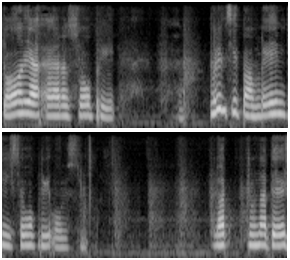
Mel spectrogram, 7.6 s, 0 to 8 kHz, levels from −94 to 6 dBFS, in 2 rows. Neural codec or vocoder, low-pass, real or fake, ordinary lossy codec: codec, 16 kHz in and 24 kHz out, 0.6 kbps, FireRedTTS-2 codec; 7.2 kHz; fake; none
